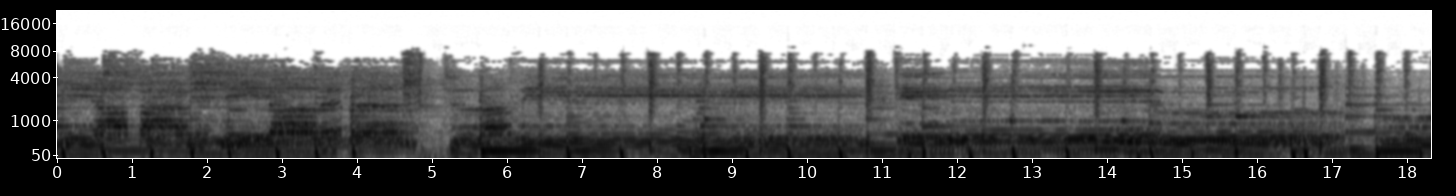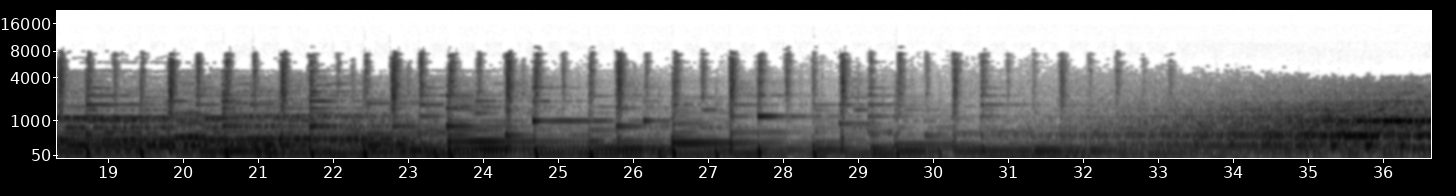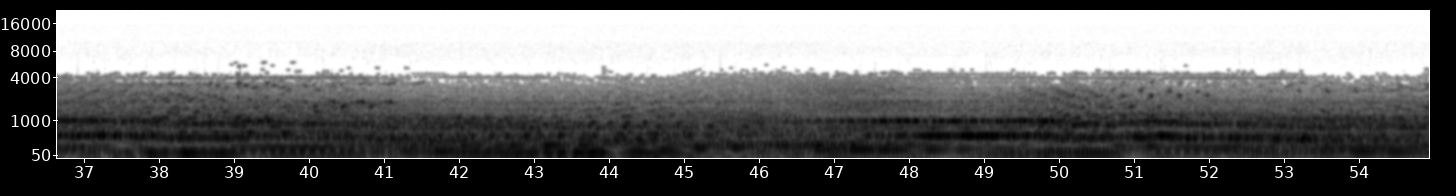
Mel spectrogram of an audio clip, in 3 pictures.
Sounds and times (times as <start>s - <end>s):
Music: 0.0s - 54.9s.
